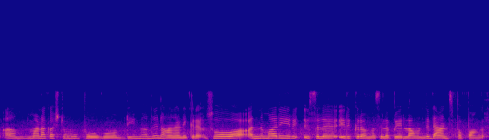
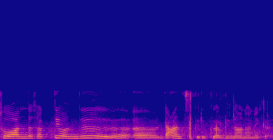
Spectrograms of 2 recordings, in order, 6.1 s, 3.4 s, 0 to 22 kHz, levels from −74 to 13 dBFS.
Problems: constant background noise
